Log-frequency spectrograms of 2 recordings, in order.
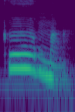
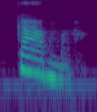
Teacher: quando a letra A estiver próxima de uma consoante nasal, como M ou N, você não vai nasalizar esse som como fazemos no português. No português eu falo cama, no espanhol eu falo cama, ok?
